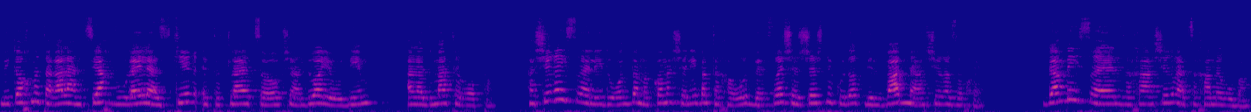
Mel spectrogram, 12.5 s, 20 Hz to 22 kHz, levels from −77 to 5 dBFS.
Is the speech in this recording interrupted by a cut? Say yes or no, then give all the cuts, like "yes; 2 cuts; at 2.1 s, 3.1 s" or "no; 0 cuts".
no; 0 cuts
